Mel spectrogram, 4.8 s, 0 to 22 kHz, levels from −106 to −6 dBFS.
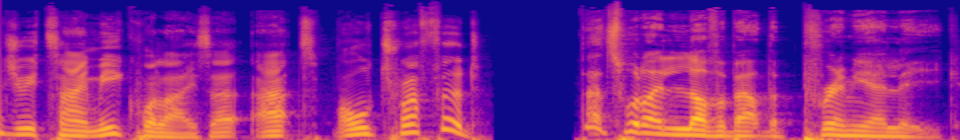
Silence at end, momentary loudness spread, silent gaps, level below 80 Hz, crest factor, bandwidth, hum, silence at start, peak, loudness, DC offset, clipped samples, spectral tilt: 0 s; 9 LU; 2.46-2.87 s; -40 dBFS; 20 dB; 19 kHz; none; 0 s; -8 dBFS; -27 LUFS; under 0.1%; under 0.1%; -5.5 dB/octave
